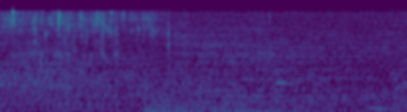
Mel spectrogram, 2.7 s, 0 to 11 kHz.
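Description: Water poured into a flask in The Witcher 2, a steady faint splashing trickle running continuously for a couple of seconds.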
